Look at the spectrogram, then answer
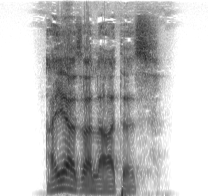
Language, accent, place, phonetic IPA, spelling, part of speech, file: German, Germany, Berlin, [ˈaɪ̯ɐzaˌlaːtəs], Eiersalates, noun, De-Eiersalates.ogg
- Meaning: genitive singular of Eiersalat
